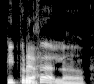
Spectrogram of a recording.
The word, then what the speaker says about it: Pitruzzello: Pitruzzello.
